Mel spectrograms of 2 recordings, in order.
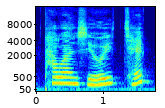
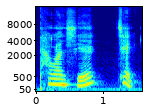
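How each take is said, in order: First: The particle is pronounced with the vowel 'ui'. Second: The particle is pronounced with the vowel 'e'. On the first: "의 또는 에로 발음할 수 있어요" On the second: "에로 발음할 수 있어요"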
